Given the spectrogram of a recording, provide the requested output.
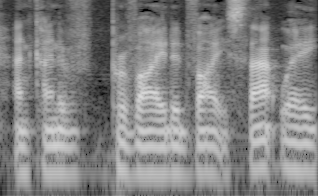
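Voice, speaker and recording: A man with a Dublin accent against a quiet background. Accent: Irish (Dublin). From Ireland, Dublin. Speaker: foundation chief executive. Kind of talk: interview. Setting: studio. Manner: halting, many repetitions.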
